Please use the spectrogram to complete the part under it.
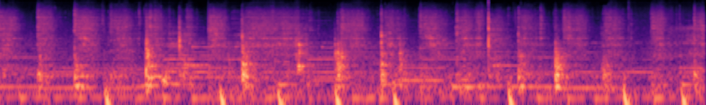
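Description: Vermicelli roasting in ghee in a pan, stirred with a utensil that gives repeated clinking and scraping knocks against the metal over steady frying crackle for several seconds.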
